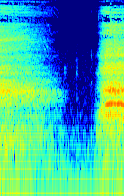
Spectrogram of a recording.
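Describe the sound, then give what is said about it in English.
Deep breathing during a guided breathing exercise: a long, airy breath fades into near silence, then a strong breath swells in at the end. “So let's take a couple big deep cleansers and we'll come back. So we're going to inhale.”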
